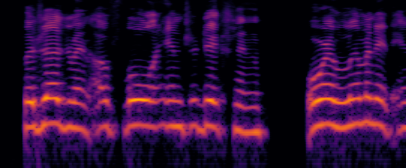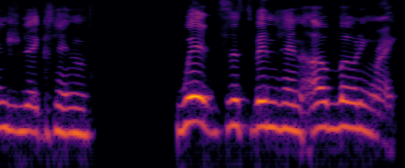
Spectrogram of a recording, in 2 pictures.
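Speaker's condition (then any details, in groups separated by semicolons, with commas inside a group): Cerebral palsy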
